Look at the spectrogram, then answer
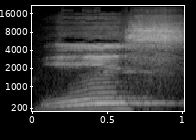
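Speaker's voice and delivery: far too slow, stretched out. Showing slow, medium and fast paces, the too-slow one: too slow, drawn out. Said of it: "nah itu agak terlalu lambat".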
